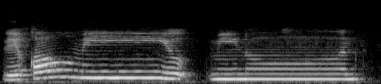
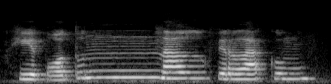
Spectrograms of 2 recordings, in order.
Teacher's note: jadi suaranya itu ada suara dengung sepanjang satu setengah Alif atau dua harokat kalau suara dengung itu keluarnya dari hidung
